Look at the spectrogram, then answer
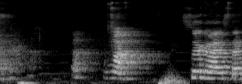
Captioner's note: laughing; kissing air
